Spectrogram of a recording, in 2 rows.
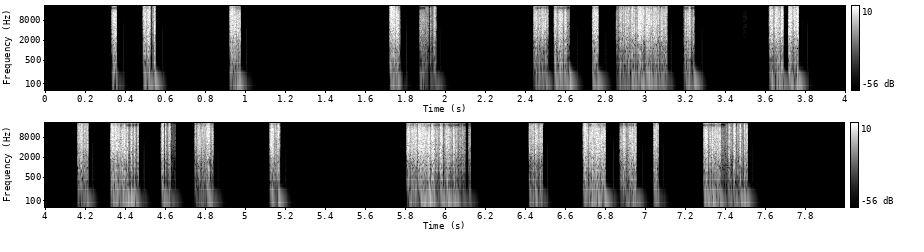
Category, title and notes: Sound effects > Objects / House appliances
12 - Bonus - Sparks Flying
Crackling fuse box. Multimeter needed.
electrical, electronic, spark, fuse-box, sparks, broken, electricity, fuse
